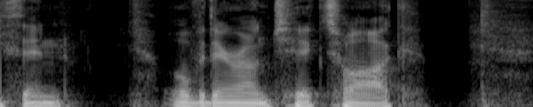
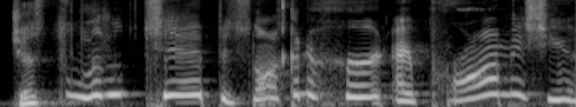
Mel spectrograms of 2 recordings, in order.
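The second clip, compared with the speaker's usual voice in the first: high falsetto voice; faster than usual. Pretend. Mock reassuring voice, joke.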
